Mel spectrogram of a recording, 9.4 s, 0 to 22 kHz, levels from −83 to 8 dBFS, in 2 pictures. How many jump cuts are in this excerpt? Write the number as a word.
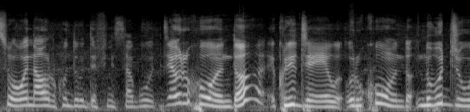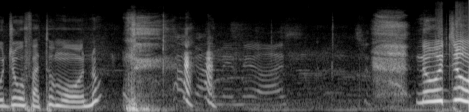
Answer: zero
